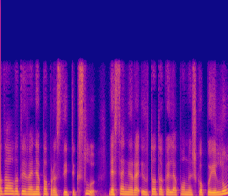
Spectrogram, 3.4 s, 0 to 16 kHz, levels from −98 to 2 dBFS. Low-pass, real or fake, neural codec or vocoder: 10.8 kHz; fake; codec, 24 kHz, 0.9 kbps, WavTokenizer, large speech release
